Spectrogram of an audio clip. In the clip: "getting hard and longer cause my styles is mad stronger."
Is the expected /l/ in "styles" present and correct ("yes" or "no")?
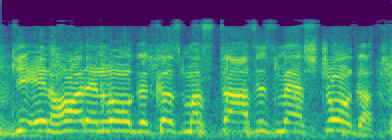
no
